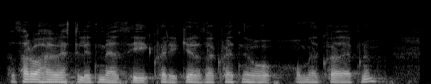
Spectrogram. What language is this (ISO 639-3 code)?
isl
